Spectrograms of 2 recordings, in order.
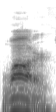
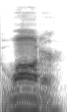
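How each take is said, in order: First: It is said in an American accent. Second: The same.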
